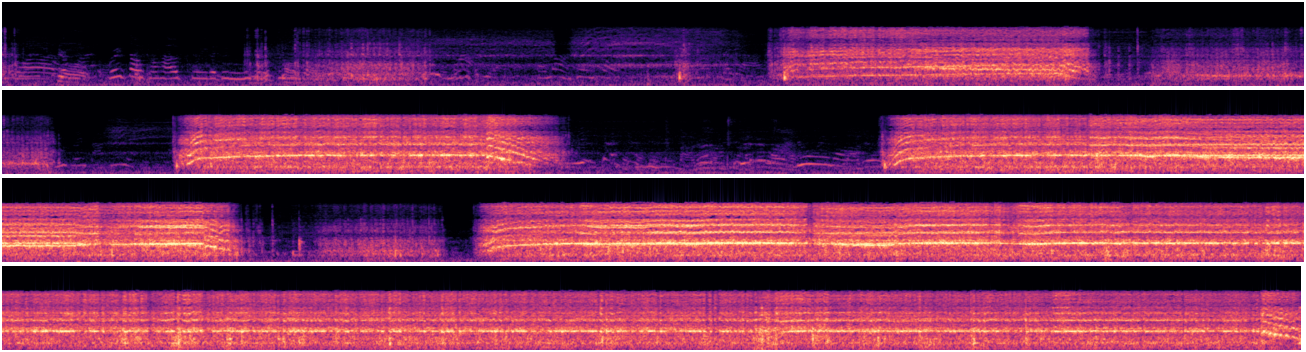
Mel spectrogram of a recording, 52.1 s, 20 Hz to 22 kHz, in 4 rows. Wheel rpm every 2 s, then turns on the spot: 0, 10, 10, 10, 100, 40, 10, 90, 220, 20, 10, 200, 220, 200, 40, 100, 220, 220, 230, 230, 240, 230, 230, 230, 230, 200.
2-4 10-14 28-30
